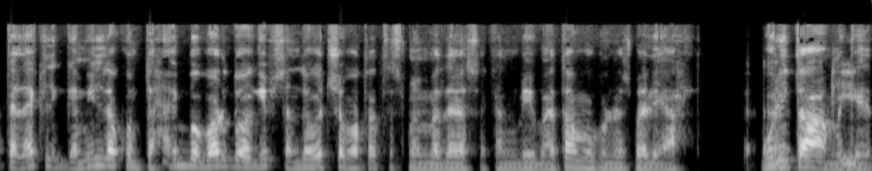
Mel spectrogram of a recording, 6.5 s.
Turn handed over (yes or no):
yes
